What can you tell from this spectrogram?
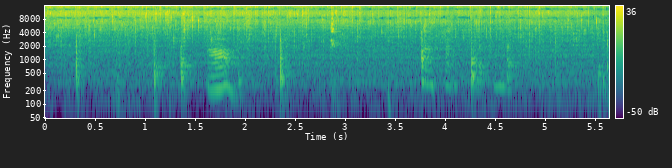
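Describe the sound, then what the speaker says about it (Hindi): Curry leaves fry in a hot pan, a steady sizzle with occasional stirring scrapes and pops, close and fairly loud, with a brief spoken word. "थोड़ा सा फ्राई करेंगे ताकि इसकी स्मेल आ जाए थोड़ी सी अच्छी सी।"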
